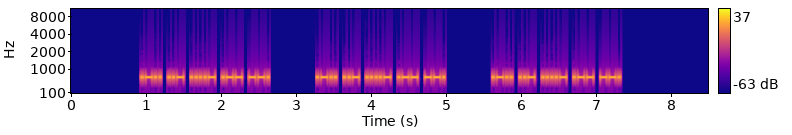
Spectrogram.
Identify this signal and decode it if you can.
Morse code, heard as a keyed tone, about 40 wpm, 700 Hz. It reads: LU4WG LU4WG LU4WG
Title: DXCC-100 Call Signs - 5 Characters - Repeated 3x - 40wpm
